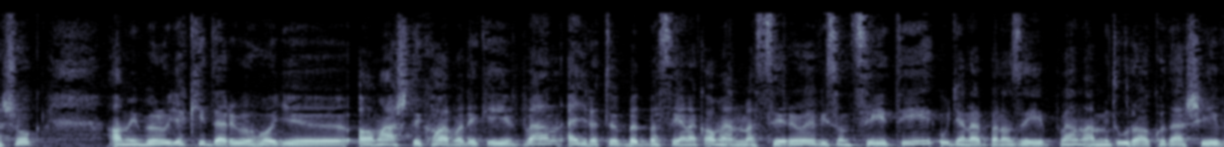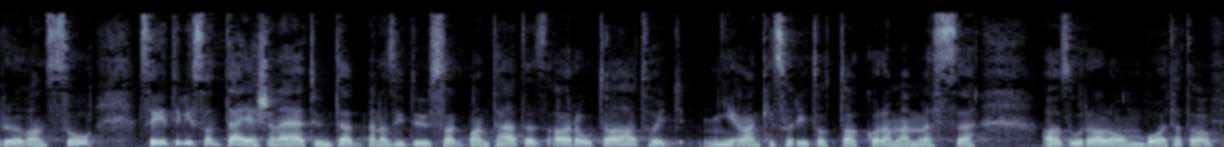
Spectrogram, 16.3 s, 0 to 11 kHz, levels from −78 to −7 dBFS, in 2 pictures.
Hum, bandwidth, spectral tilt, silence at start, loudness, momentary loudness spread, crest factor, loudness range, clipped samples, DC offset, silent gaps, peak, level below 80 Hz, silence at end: none; 10.5 kHz; -6 dB/octave; 0 s; -23 LUFS; 5 LU; 18 dB; 2 LU; under 0.1%; under 0.1%; none; -6 dBFS; -60 dBFS; 0 s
